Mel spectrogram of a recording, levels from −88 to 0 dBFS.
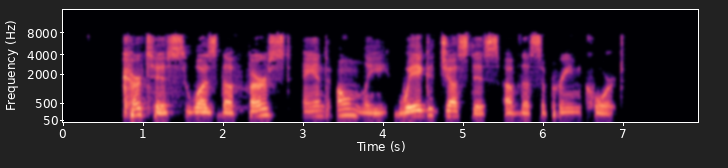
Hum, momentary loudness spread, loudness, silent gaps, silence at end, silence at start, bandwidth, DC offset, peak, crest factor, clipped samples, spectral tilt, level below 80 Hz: none; 10 LU; -19 LUFS; 2.87-2.99 s, 4.10-4.14 s; 1.05 s; 0.75 s; 8.4 kHz; under 0.1%; -2 dBFS; 18 dB; under 0.1%; -3 dB/octave; -60 dBFS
